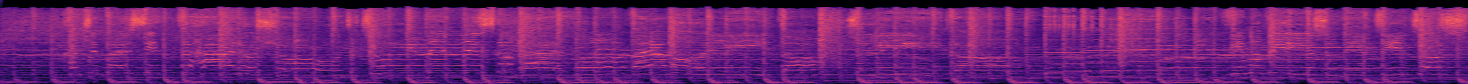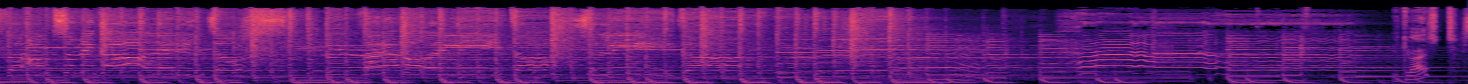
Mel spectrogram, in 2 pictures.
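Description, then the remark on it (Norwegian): A polished pop song, the entry that won Melodi Grand Prix Junior on Saturday, with a lead singer over a full, driving band, loud and steady throughout, easing toward the end as the voice holds long, wavering notes. “Men eh, vi kan høre på låten som eh, vant på, på lørdag i Melodi Grand Prix Junior,”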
